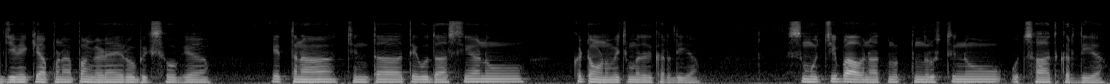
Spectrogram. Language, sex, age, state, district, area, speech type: Punjabi, male, 18-30, Punjab, Mansa, urban, spontaneous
